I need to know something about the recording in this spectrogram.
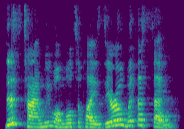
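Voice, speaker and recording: A woman's voice: on the high side, animated, moderate pace, a bit bright, lo-fi sound, slight background noise. A woman voicing a jovial, easily flabbergasted king in a children's storybook, full of exclamations and proclamations. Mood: surprised, pronouncing.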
